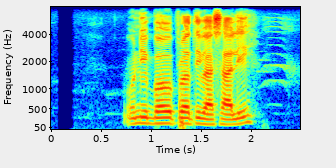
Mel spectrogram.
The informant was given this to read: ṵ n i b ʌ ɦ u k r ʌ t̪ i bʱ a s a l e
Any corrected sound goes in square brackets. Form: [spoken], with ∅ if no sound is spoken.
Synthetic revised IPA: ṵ n i b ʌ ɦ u [p] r ʌ t̪ i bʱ a s a l [i]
